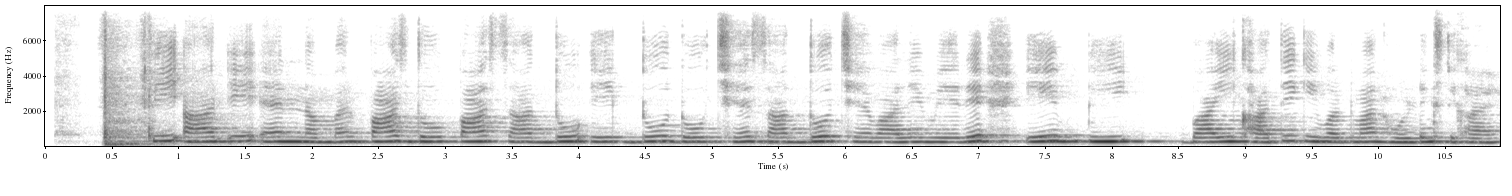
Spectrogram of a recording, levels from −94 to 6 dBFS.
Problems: background sounds at intervals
